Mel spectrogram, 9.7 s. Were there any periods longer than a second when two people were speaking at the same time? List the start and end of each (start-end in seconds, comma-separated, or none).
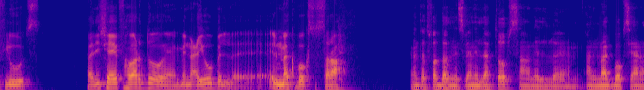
none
